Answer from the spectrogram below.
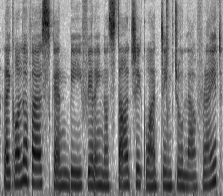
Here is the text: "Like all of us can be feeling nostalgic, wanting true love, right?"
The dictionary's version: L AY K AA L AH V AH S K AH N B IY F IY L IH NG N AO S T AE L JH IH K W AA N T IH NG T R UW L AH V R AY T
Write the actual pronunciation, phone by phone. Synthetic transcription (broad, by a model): L AY K AA L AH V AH S K AH N B IY F IY L IH NG N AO S T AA L JH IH K W AA N T IH NG T UW L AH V R AY T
